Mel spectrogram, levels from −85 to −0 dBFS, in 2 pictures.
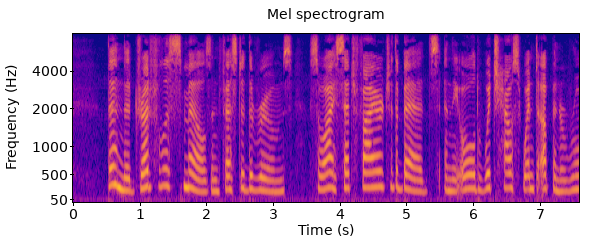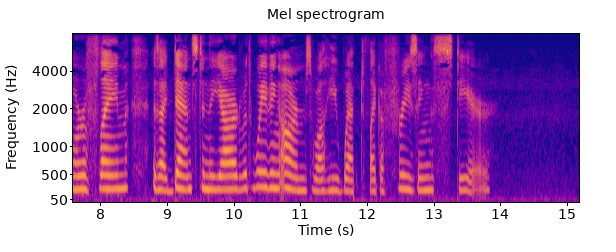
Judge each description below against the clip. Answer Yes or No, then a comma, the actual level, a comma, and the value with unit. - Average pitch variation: Yes, average, 3.0 semitones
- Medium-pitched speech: No, high, 235 Hz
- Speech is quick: No, average, 165 wpm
